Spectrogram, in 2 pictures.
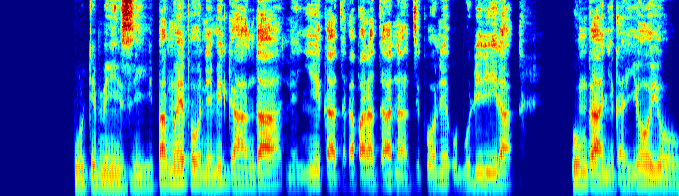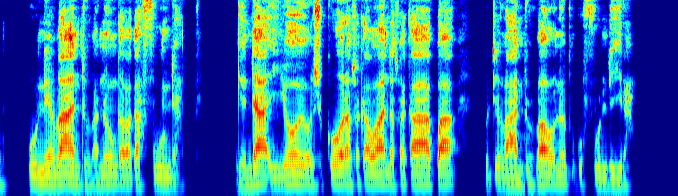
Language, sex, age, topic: Ndau, male, 36-49, education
